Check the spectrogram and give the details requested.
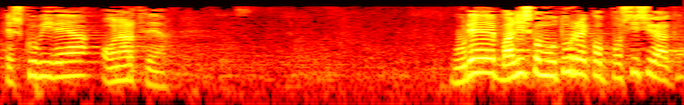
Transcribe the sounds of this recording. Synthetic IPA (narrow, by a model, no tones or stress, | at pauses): e̞skuβ̞ið̞e̞ao̞naɾt͡se̞a | ɡuɾe̞βalisko̞mut̪ure̞ko̞po̞sisio̞ak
